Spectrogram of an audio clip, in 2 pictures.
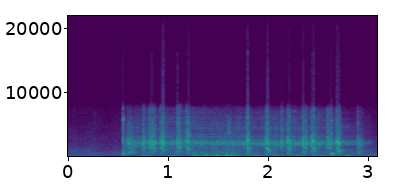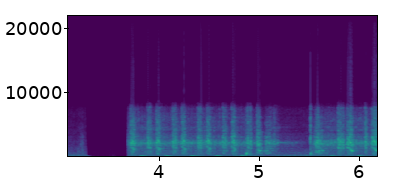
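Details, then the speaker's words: ATV with suspected bad gas, in neutral, on choke: catches, runs rough and uneven a few seconds, cuts out abruptly, restarts unsteadily; stalls after starting, likely fuel supply fault, carburetor needs cleaning. "so i think i am going to have to clean this carburetor"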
